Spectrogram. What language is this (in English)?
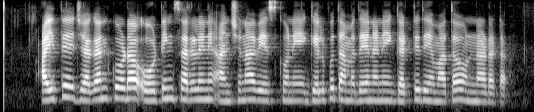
Telugu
